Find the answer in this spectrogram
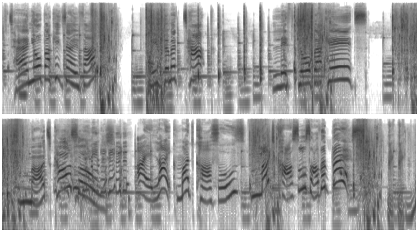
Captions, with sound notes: - Turn your buckets over. Give them a tap! - (taping) - Lift your buckets! Mud Castles! - (all giggling) - I like mud castles! - Mud castles are the best! - Grunt, grunt!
